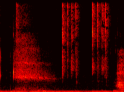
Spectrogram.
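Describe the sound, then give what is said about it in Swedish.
Crisp clicking of mechanical keyboard switches in two quick bursts of rapid keystrokes, fairly loud, over a steady low electrical hum with no talking. “Det återstår att se om det är jobbigt när man skriver på många tangenter samtidigt med det klicket”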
